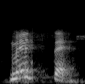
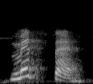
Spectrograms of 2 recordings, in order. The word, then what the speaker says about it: médecin: What we call a doctor in French is médecin. Listen again, it is médecin. The sound of IN in French is un, right?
